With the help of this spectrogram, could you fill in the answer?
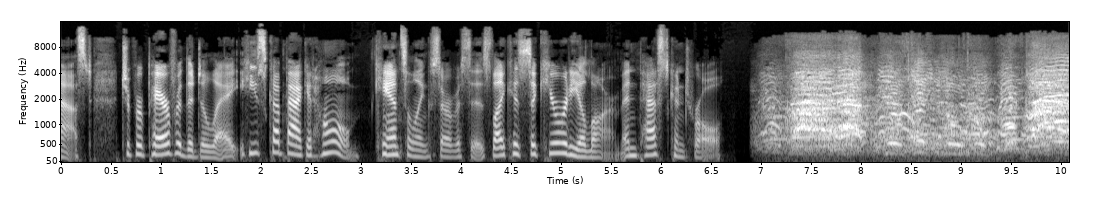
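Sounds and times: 
speech: 0.0s - 7.4s
protesters shouting: 6.9s - 10.0s.

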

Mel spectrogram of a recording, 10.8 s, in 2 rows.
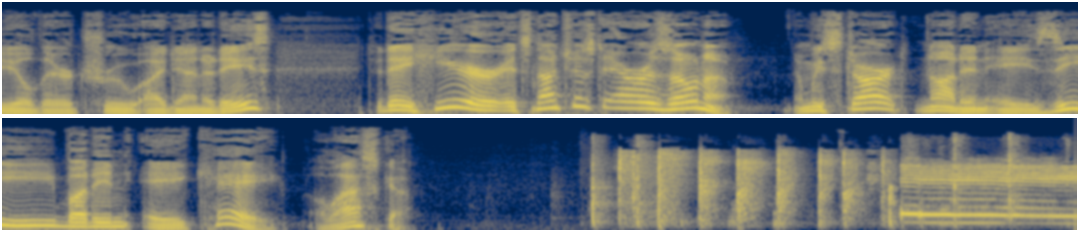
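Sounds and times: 
speech: 0.0s - 7.5s, 9.9s - 10.5s
scattered hand claps over Zoom: 8.3s - 10.7s.

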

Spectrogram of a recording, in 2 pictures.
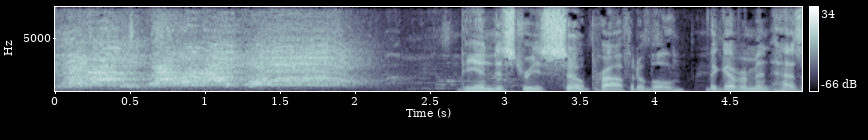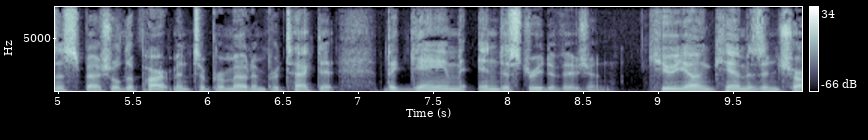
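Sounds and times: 
fans cheering at a Korean video game competition: 0.0s - 2.3s
speech: 2.7s - 9.9s.

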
